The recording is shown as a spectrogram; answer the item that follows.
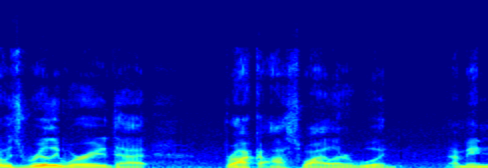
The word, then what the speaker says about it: Osweiler: Instead, you have a really motivated uh Blake Rottweiler. I can't pronounce his name. Was it Is it uh Oh, it's a Brock Osweiler.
